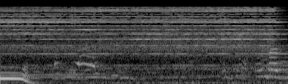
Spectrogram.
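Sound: bell ringing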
